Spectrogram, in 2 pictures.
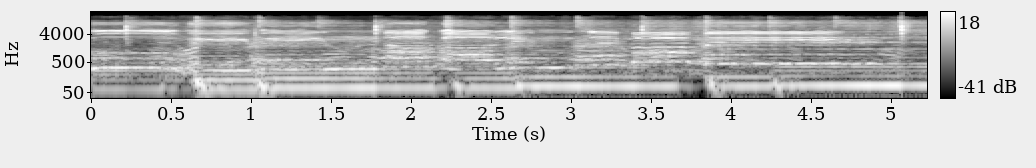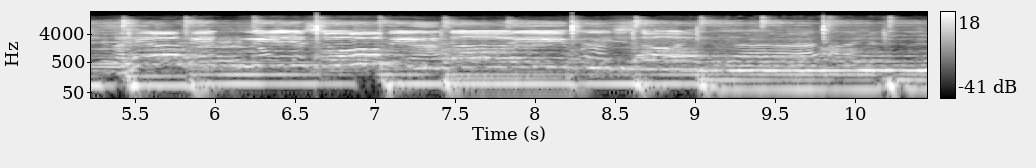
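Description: A choir singing a song through a PA with amplified accompaniment: heavy bass and a steady beat under the voices.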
